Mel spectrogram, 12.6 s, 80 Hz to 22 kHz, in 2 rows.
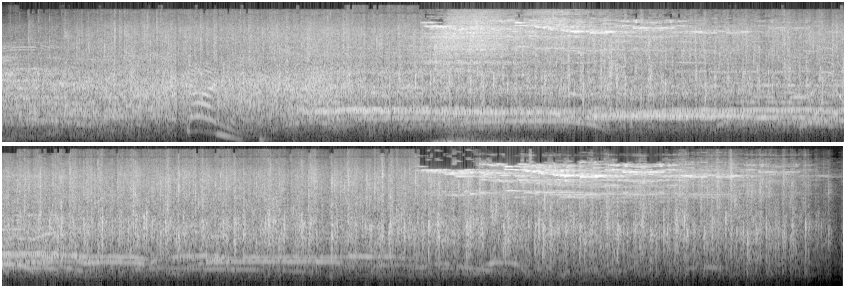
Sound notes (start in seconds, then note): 0.1 audience applauds and cheers; 2.3 audience cheers; 3.1 twinkling chimes; 3.2 air whooshes; 9.2 twinkling chimes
